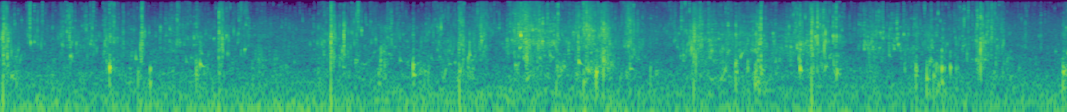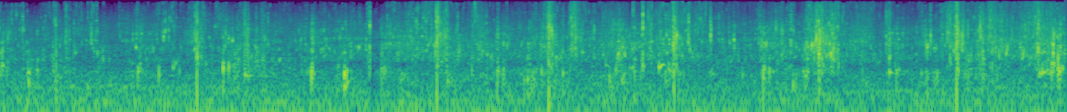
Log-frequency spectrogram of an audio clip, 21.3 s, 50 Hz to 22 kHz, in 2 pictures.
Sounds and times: lapping waves 0.0 - 21.3
wind 0.0 - 21.3

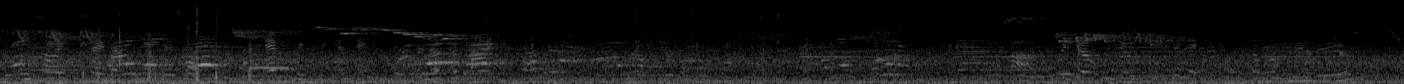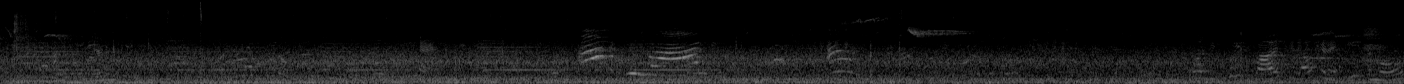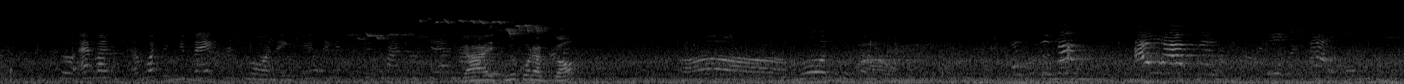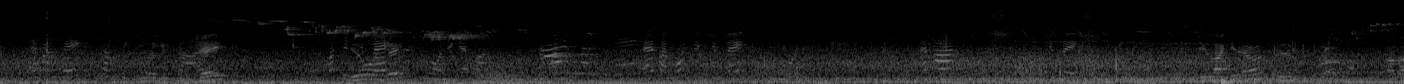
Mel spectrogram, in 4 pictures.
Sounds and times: kids playing 0.0 - 12.2
kids playing 19.1 - 23.2
kids playing 34.9 - 43.4
kids playing 46.7 - 53.6

